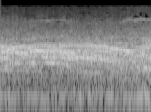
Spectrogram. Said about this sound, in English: A lot of people are clapping in the, in, and I know it's poor audio, and I mm-hmm. apologize mm-hmm. for that, folks, but it's, it's kind of making a point.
